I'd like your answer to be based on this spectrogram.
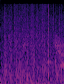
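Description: Rapid gunfire from the video game Call of Duty Ghosts, a dense, continuous burst of shots lasting about a second, loud and close, with a faint voice mixed in.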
